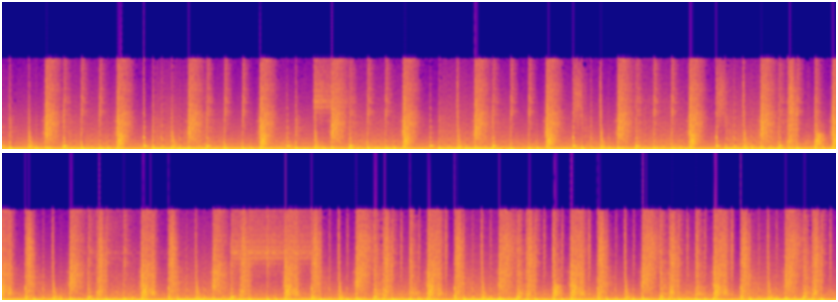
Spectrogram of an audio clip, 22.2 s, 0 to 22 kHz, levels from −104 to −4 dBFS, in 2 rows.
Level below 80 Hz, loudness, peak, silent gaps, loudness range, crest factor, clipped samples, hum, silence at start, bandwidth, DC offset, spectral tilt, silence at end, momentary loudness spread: -8 dBFS; -9 LUFS; 0 dBFS; none; 1 LU; 6 dB; under 0.1%; none; 0 s; 14 kHz; under 0.1%; -4.5 dB/octave; 0 s; 2 LU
